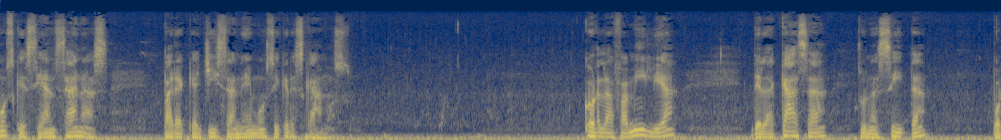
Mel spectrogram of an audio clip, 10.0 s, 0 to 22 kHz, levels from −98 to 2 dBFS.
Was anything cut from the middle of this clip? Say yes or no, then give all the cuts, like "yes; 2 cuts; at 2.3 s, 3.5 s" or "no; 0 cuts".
yes; 2 cuts; at 6.0 s, 8.6 s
